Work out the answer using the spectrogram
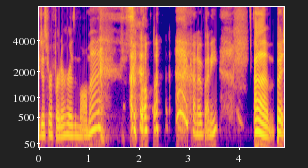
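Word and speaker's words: Momma: time was margaretta mama i think it's pronounced mama it's m-o-m-m-a so margarita mama who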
